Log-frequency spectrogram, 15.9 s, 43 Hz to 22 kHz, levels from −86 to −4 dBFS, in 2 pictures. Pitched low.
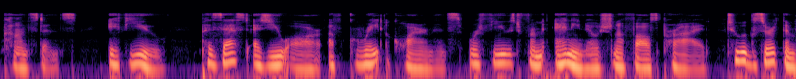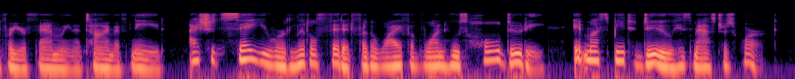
Yes: low, 120 Hz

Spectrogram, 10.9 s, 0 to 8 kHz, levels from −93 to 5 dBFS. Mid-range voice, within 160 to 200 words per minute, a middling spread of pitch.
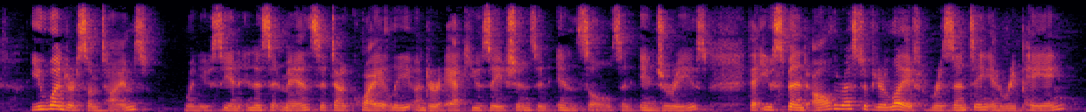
Yes: medium, 165 Hz; average, 165 wpm; average, 3.4 semitones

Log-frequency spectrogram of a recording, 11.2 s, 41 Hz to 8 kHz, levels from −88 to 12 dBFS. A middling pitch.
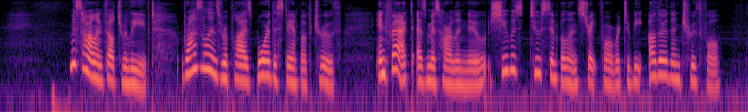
Yes: medium, 180 Hz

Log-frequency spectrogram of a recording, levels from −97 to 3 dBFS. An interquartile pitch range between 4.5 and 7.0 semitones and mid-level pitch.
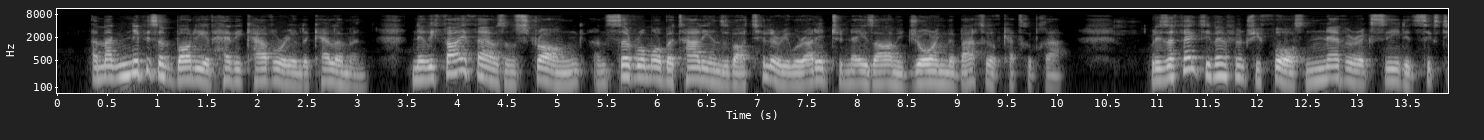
Yes: average, 5.2 semitones; medium, 145 Hz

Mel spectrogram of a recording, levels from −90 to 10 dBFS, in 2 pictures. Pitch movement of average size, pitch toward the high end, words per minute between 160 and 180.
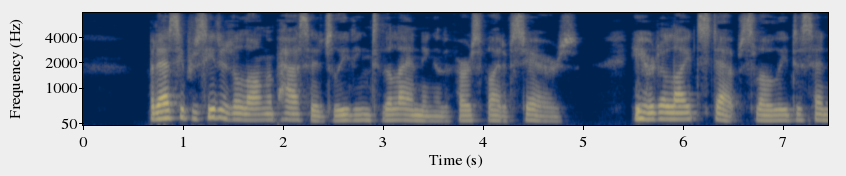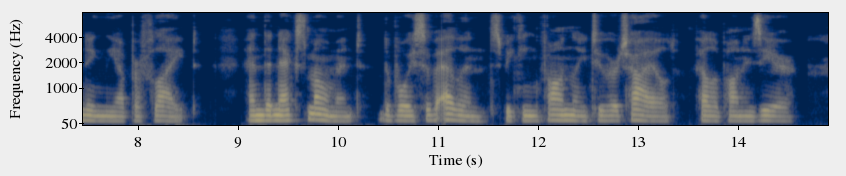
No: average, 3.0 semitones; low, 135 Hz; average, 175 wpm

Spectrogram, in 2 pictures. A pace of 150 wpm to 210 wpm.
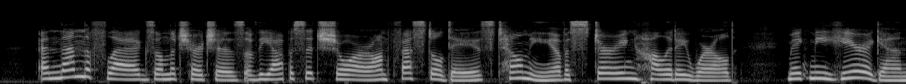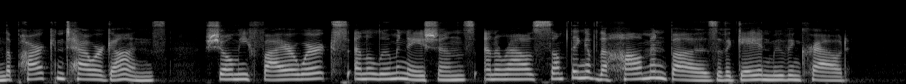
Yes: average, 170 wpm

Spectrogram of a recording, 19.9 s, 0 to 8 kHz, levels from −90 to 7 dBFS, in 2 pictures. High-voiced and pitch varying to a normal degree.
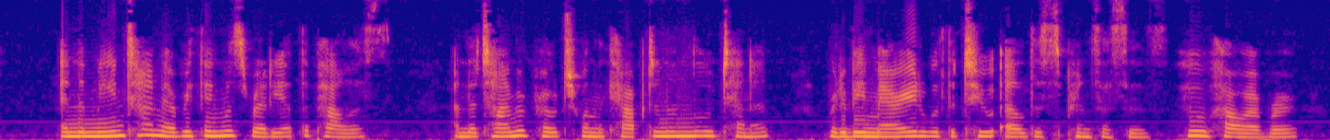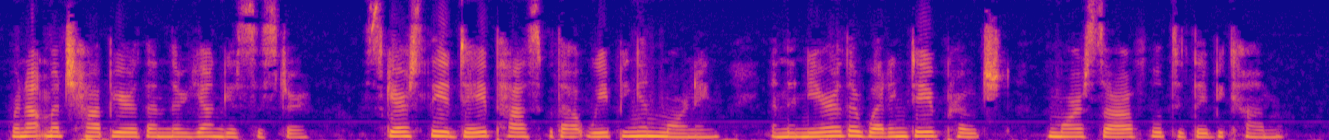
No: high, 230 Hz; narrow, 2.0 semitones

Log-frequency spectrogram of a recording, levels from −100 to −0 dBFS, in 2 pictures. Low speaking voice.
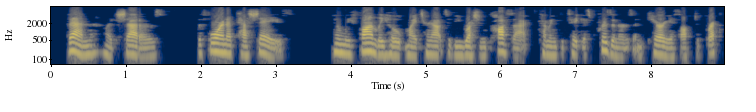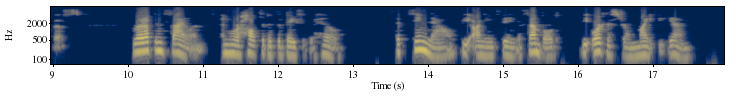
No: medium, 160 Hz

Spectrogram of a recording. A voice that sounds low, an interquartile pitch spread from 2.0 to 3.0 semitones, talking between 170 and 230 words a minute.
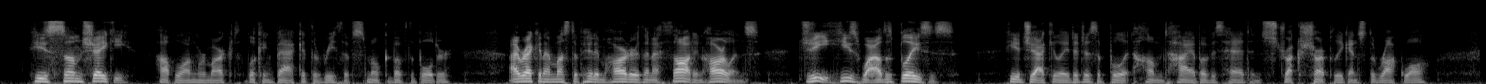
No: low, 105 Hz; average, 4.4 semitones; average, 200 wpm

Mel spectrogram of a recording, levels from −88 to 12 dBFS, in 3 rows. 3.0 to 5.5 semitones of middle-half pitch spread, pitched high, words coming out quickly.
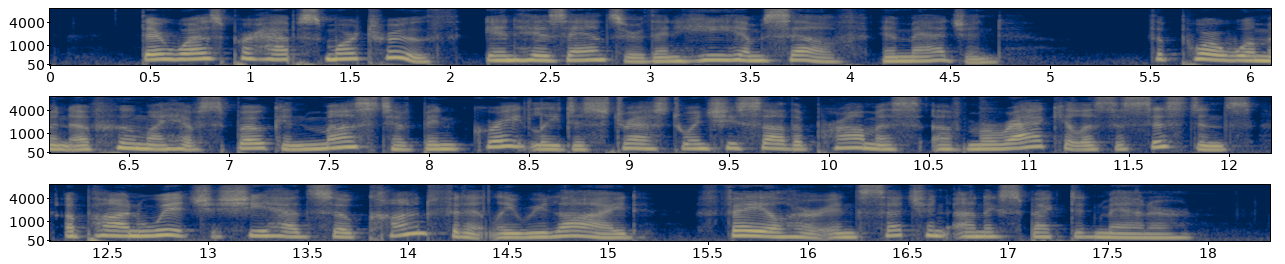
No: average, 4.7 semitones; high, 195 Hz; average, 155 wpm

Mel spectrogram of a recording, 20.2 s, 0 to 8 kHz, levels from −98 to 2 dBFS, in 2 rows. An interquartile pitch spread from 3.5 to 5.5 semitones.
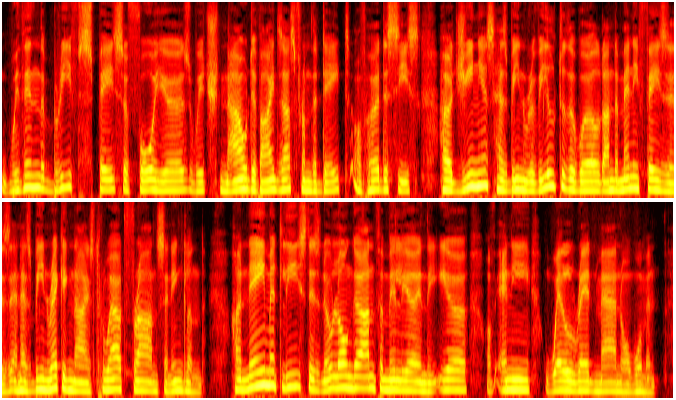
No: average, 2.7 semitones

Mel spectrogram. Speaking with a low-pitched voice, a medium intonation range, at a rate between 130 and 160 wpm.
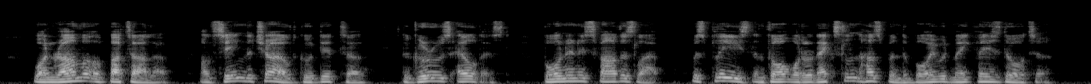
No: low, 120 Hz; average, 5.0 semitones; average, 175 wpm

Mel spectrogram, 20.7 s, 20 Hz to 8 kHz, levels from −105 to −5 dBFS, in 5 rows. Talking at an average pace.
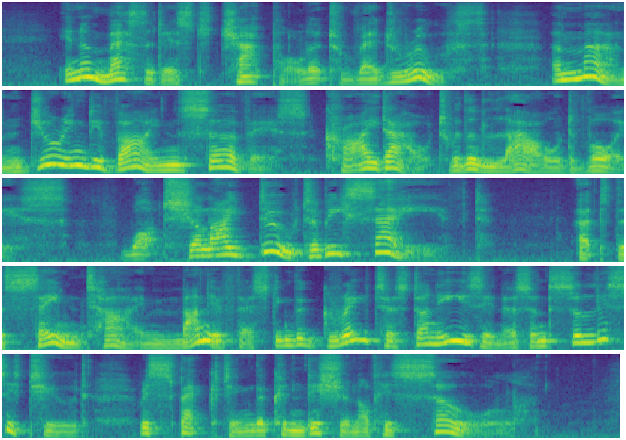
No: slow, 115 wpm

